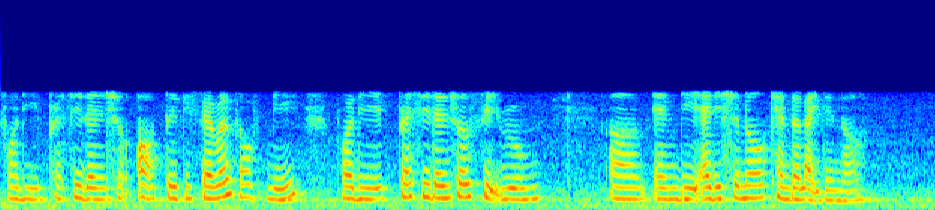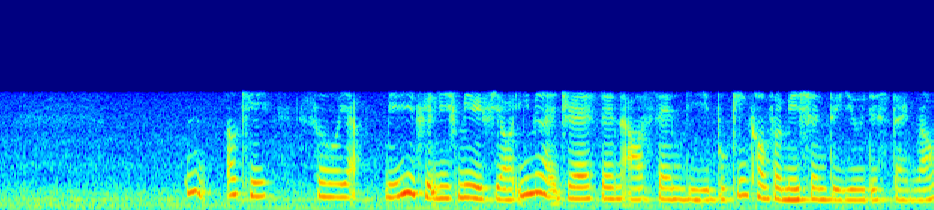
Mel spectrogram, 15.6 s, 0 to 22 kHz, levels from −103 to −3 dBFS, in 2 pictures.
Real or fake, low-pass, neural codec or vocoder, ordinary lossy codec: real; 3.6 kHz; none; none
